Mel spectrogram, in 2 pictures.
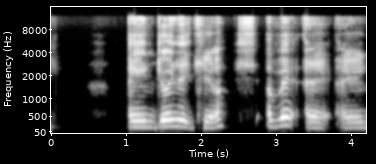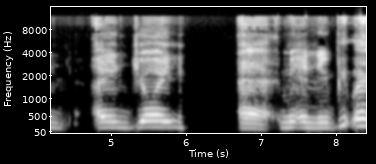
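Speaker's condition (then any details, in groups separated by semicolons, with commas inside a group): Cerebral palsy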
